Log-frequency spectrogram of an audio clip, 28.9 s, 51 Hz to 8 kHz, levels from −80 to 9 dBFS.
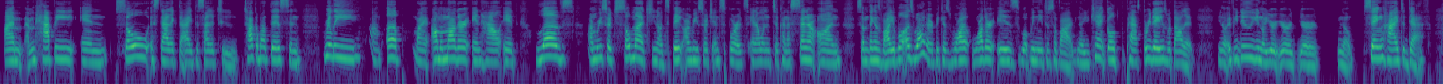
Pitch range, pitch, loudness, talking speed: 195-230 Hz, 210 Hz, -27 LUFS, 175 wpm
